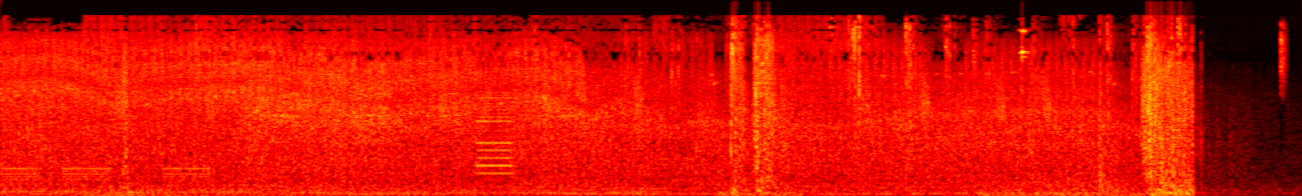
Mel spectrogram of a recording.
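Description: A heavy vehicle engine rumbles steadily.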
